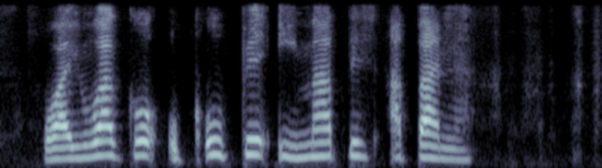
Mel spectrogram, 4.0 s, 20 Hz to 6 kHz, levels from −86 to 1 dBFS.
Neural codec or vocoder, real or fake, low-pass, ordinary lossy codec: codec, 16 kHz, 1.1 kbps, Voila-Tokenizer; fake; 5.4 kHz; AAC, 48 kbps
